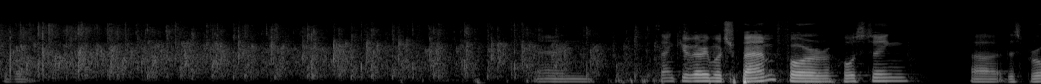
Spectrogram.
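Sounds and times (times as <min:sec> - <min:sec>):
audience applause: 0:00.0 - 0:06.7
speech: 0:06.6 - 0:10.3.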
